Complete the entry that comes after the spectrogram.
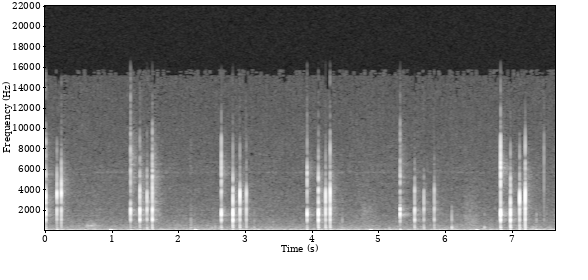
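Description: Long nails tap and scratch the smooth back and bristle side of a black plastic paddle hairbrush. About 23 sharp, bright plastic clicks come in quick clusters of three or four, separated by short pauses filled with a faint, soft scratching hiss. The clicks are dry and die away instantly, and the overall level is quiet.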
